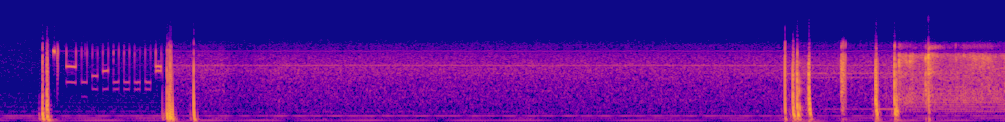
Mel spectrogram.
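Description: Touch-tone telephone dialing of a local prefix: a quick run of short beeping tones with a few clicks, then a long stretch of steady line hum, followed by another cluster of tones and clicks.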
